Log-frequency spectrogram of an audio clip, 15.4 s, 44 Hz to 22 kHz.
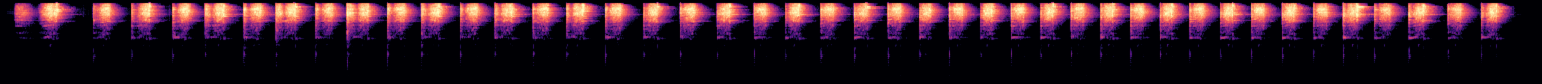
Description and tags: Knife Sharpening2
LM49990, EM172, vegetables, Primo, chef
